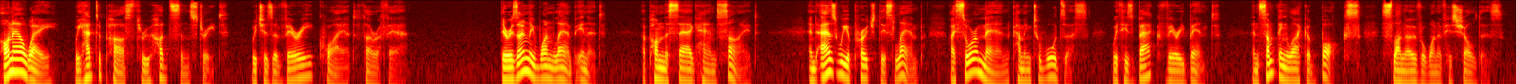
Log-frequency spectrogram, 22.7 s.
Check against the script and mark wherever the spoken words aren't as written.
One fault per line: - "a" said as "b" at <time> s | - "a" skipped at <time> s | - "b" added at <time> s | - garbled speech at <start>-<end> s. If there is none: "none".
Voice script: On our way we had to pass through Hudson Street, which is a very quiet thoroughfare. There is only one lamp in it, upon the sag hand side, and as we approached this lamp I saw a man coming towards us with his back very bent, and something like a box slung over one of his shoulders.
none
